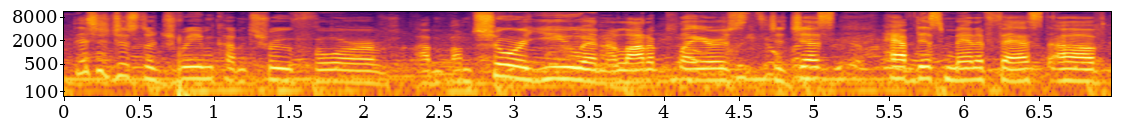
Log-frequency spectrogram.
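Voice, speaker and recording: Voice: mid-range voice, fairly even intonation, a little slow, music in the background. A sports reporter asking interview questions in a locker room.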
